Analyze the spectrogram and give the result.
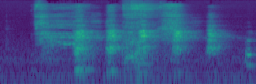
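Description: A dog barks several times in quick succession, sharp and fairly loud, with short yappy barks in an uneven rhythm and no one talking.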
